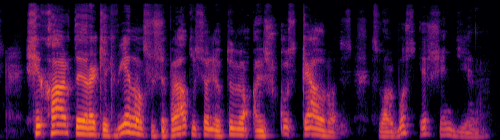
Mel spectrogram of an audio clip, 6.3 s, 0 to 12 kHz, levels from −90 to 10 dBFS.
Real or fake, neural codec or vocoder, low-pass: fake; codec, 44.1 kHz, 3.4 kbps, Pupu-Codec; 10.8 kHz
